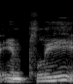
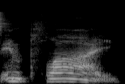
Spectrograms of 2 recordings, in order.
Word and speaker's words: imply: of authorship in the thin tattoo very well pronounced pentateuch the uh there's a verb that's in you said in plea it's imply apply okay English is irregular because often when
